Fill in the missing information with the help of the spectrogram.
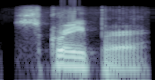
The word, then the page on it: scraper: American English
